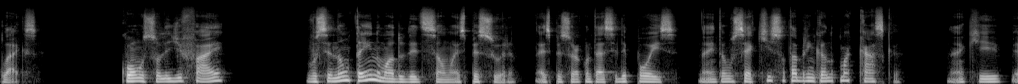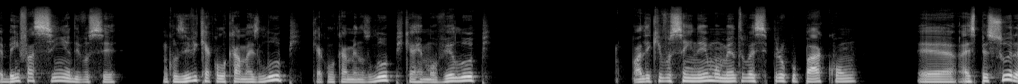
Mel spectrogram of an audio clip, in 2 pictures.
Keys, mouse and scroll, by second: 0.0 ctrl+z, 0.2 ctrl+z, 0.4 ctrl+z, 0.5 ctrl+z, 0.7 ctrl+z, 1.1 ctrl+z, 1.4 ctrl+z, 1.9 Tab, 2.2-3.4 middle drag, 3.4 click, 4.0 click, 4.4 click, 4.7 click, 5.0 click, 5.2 click, 5.4 click, 5.6 click, 5.8 click, 6.0 click, 6.2 click, 6.4 click, 6.7 click, 7.0 middle click, 7.4 Tab, 7.7 click, 8.2 click, 8.7 g, 9.5 click, 9.7 g, 10.5 click, 10.9 g, 11.5 middle click, 11.9 ctrl+r, 13.1 ctrl+r, 14.8 alt+click, 15.5 x, 16.4 ctrl+z, 17.3 x, 17.9 click, 19.6 x.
